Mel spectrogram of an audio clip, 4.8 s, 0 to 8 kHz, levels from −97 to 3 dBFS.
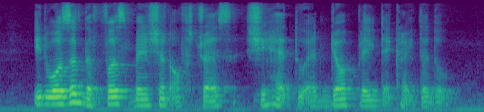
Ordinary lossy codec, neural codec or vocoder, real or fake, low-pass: AAC, 48 kbps; none; real; 7.2 kHz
